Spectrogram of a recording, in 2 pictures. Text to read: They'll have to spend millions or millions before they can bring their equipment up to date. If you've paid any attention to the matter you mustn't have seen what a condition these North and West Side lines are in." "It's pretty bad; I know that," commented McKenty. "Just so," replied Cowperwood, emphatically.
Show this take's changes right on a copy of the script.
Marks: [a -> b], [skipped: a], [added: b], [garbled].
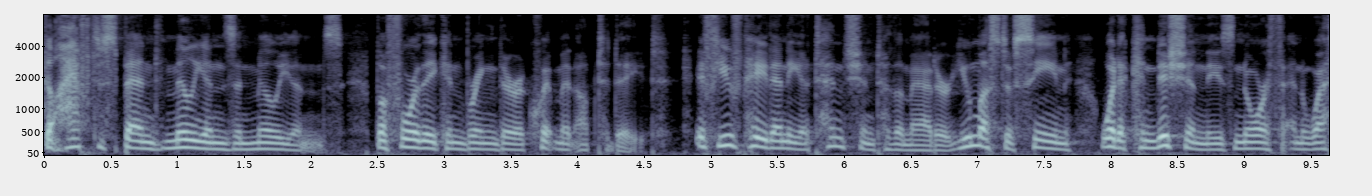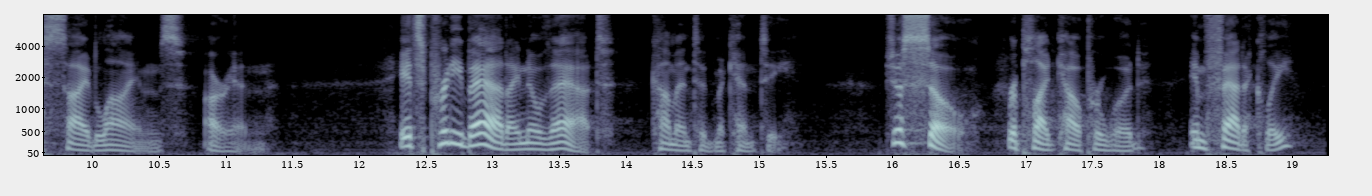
They'll have to spend millions [or -> and] millions before they can bring their equipment up to date. If you've paid any attention to the matter you [mustn't -> must] have seen what a condition these North and West Side lines are in." "It's pretty bad; I know that," commented McKenty. "Just so," replied Cowperwood, emphatically.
